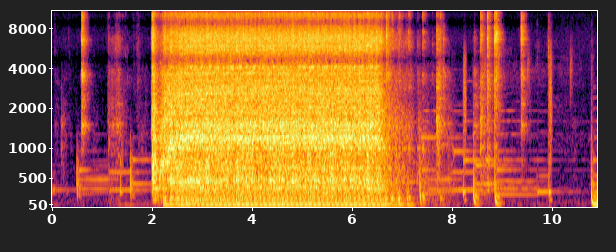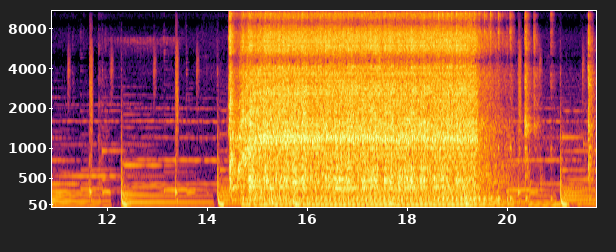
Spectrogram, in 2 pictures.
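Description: A lawn mower with a faulty carburetor is started, catching into a loud, steady running roar for several seconds, dying off, then roaring again after a stretch of clattering handling noises.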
